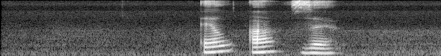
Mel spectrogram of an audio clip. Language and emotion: Russian, neutral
